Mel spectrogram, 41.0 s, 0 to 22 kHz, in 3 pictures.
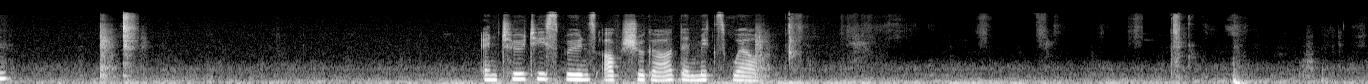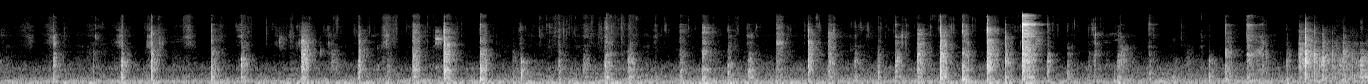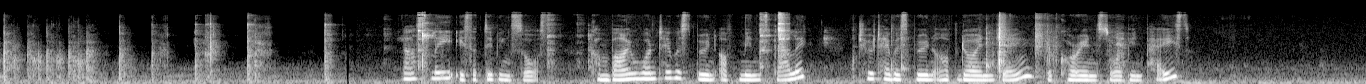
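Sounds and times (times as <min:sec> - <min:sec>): spoon scraping a bowl: 0:28.9 - 0:30.1.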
